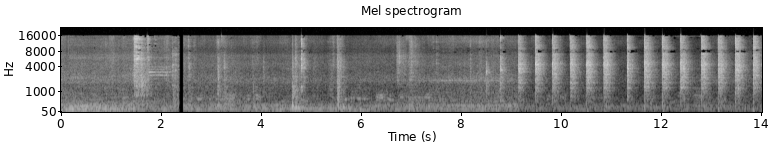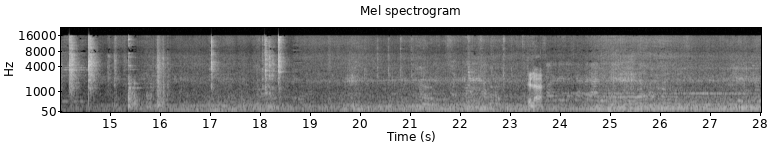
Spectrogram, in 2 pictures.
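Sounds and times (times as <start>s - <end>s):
hammer striking metal engine part: 8.2s - 16.2s.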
